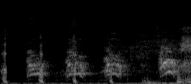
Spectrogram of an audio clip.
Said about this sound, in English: that's Mahler, the fake news dog up there barking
